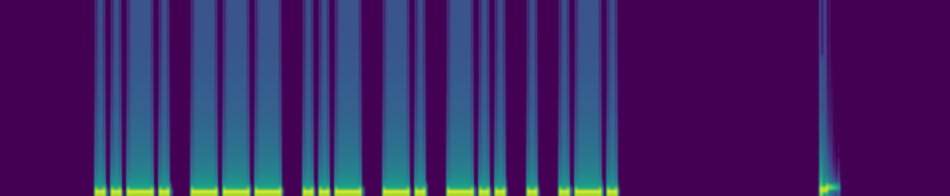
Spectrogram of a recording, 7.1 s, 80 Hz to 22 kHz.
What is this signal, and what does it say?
Morse code, heard as a keyed tone, about 20 wpm, 700 Hz. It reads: FOUNDER
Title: 7 Letter Words - First 3 Letters Given - 20wpm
